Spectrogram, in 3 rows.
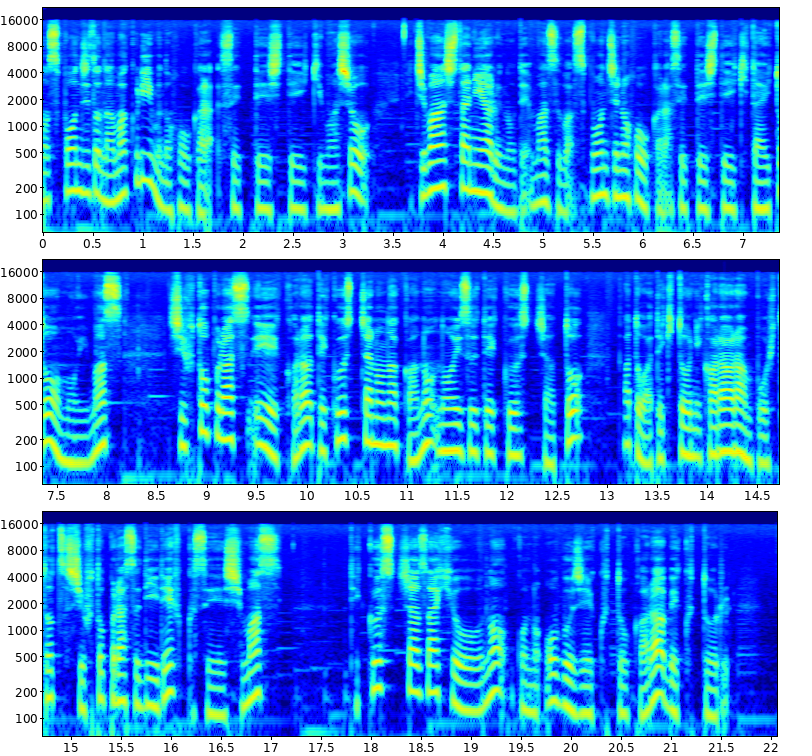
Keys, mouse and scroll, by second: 2.2-2.7 scroll up 1, 2.7 middle click, 3.0 scroll up 1, 4.8 scroll up 1, 5.8 middle click, 5.8 scroll up 1, 6.6 middle click, 13.2 click, 16.6 click, 16.9 scroll down 1, 17.5 scroll down 3, 17.5 middle click, 18.6 click, 19.3 middle click, 19.6-20.3 scroll up 2, 20.5-21.6 drag.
